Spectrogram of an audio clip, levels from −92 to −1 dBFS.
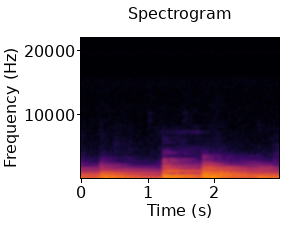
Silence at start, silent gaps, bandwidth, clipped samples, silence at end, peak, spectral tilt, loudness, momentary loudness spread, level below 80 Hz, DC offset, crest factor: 0 s; none; 4.8 kHz; under 0.1%; 0 s; -12 dBFS; -9 dB/octave; -28 LUFS; 9 LU; -58 dBFS; under 0.1%; 14 dB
